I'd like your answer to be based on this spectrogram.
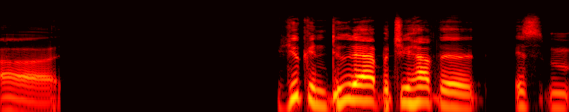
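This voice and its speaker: The sound is close and dry, without any echo. It's a man talking. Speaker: church keyboardist and music tutor. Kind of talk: live stream tutorial with chat reading. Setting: live stream from a church.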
